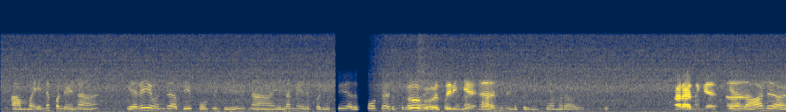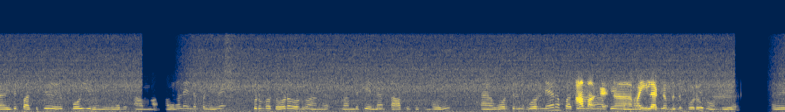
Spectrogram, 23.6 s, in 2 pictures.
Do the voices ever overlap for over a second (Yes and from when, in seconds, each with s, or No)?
Yes, from 6.3 s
